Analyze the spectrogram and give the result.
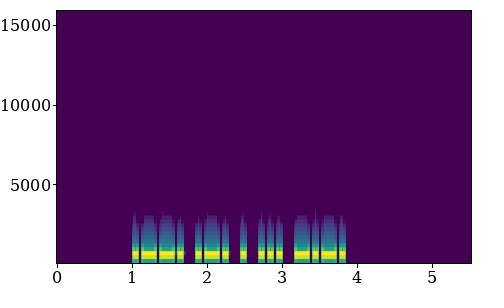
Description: Morse code, heard as a keyed tone, about 20 wpm, 700 Hz. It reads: PRESC
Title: Build A Word - 5 Letters At A Time - 12-Letter Words - 20wpm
